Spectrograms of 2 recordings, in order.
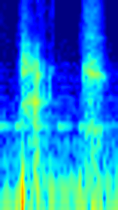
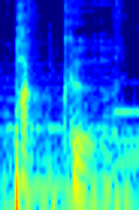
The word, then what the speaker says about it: pack: And it's pack, not paku.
